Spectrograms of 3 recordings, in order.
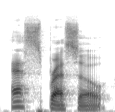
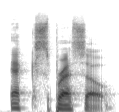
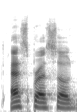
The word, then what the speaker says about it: espresso: in there but anyway it's pronounced espresso not expresso okay espresso not expresso it's not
